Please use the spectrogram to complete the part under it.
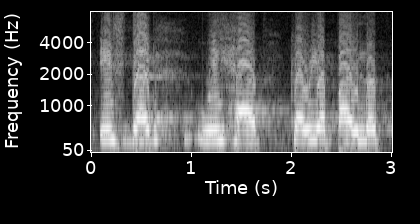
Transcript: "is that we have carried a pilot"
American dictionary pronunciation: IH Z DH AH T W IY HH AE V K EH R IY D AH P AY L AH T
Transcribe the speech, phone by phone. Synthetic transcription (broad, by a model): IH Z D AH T W IY HH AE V K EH R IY AH P AY L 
